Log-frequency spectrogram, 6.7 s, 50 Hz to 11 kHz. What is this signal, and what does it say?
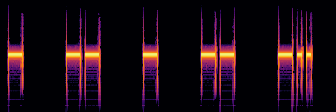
Morse code, heard as a keyed tone, about 13 wpm, spaced as for 7 wpm, 800 Hz. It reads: TMTMD
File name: LEZIONI / 3 MWRO / 3 M ws 12wpm 1745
